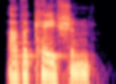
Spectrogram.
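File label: "avocation", British English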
